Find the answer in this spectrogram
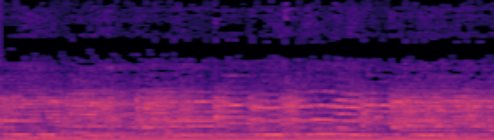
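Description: A band playing a slow, sustained passage: long, held electric guitar notes layered over a steady low drone, with no drum beat.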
